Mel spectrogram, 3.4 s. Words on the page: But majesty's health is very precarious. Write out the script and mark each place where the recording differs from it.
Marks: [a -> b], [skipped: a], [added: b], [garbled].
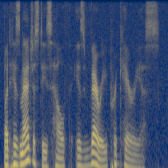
But [added: his] majesty's health is very precarious.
